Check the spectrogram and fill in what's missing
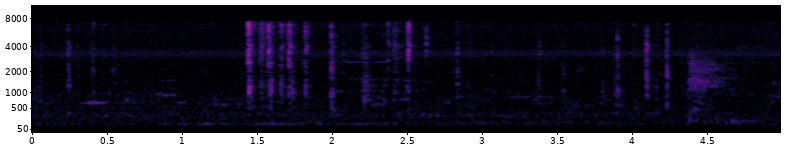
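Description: Home address being typed on a computer keyboard during an online exam admission form entry, heard as a close, quiet run of irregular key clicks with small bursts and pauses, no voices.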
